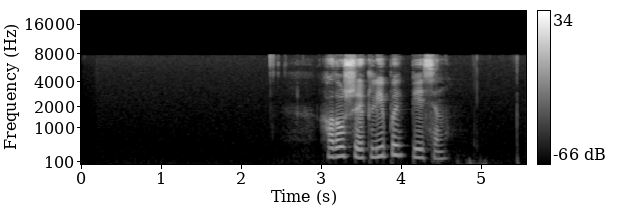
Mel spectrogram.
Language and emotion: Russian, neutral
